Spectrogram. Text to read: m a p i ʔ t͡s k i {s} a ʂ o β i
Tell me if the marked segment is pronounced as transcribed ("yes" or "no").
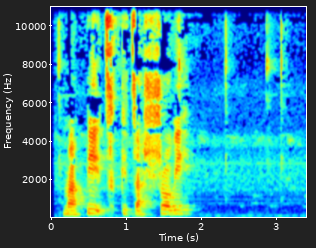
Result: no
